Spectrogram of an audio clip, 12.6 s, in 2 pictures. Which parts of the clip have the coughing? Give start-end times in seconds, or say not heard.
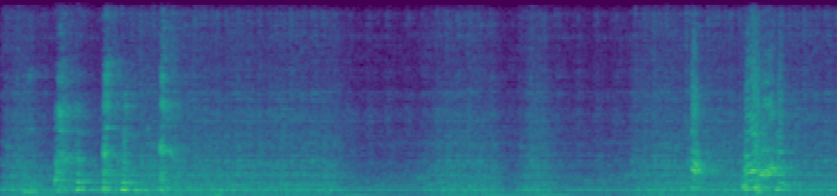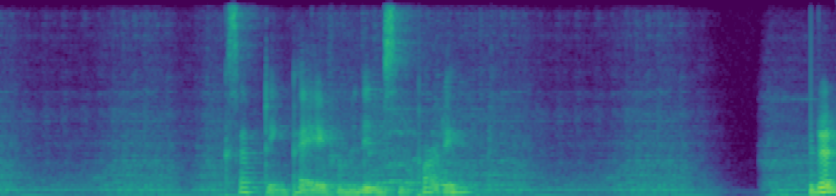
0.1-1.7, 5.2-6.0, 9.0-10.2.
